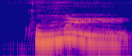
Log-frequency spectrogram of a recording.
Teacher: 우리가 기억이 미음에 영향을 받으면 기억이 이응으로 바뀌어서 발음 나거든요 · 기억은 여린 입천장 소리거든요. 이응도 여린 입천장 소리야.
